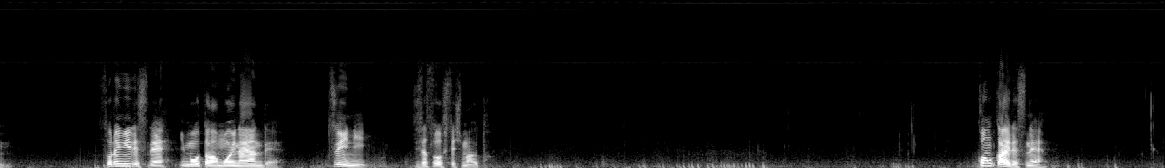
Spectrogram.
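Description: A young man speaks calmly into a microphone, with pauses between phrases.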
